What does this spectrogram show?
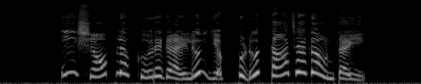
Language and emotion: Telugu, happy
